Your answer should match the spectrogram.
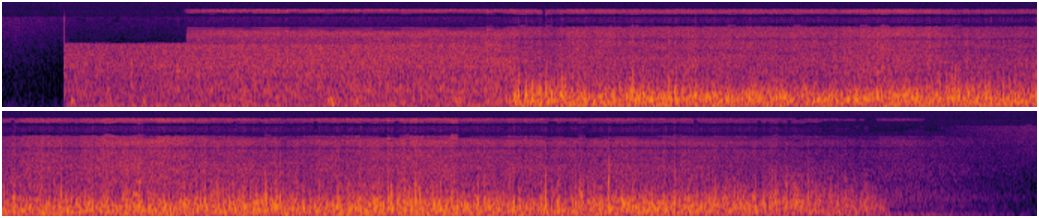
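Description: Wind rushing over the microphone while riding a moving motorbike through traffic, a dense, steady noise. It steps up louder about two and a half seconds in and fades out just before the end.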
